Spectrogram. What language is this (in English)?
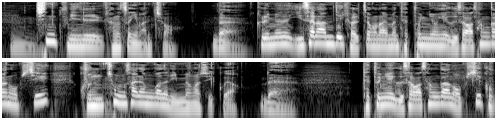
Korean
